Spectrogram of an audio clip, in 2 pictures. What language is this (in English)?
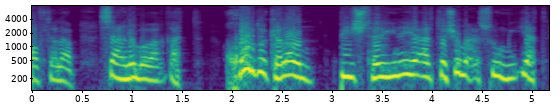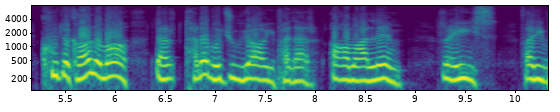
Persian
